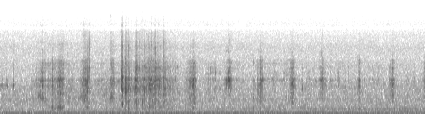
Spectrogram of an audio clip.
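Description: Cheddar Jalapeño Cheetos being chewed with the mouth close to the microphone: soft, irregular crunches and crackles. The foil snack bag crinkles as a hand reaches into it.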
